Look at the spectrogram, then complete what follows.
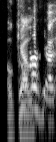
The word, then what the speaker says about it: Ocala: Ocala.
